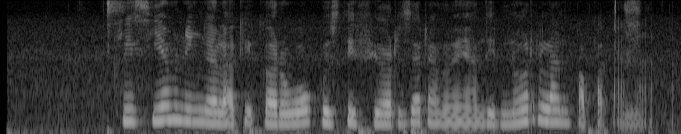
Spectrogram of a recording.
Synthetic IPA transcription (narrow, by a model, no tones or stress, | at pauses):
kɾisiaməniŋɡalakeɡ̥a̤ɾwoɡ̥ust̪ifijɔrzada̤maja̰nt̪inʊrlanpapat̪a̰na̰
